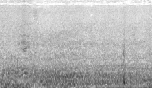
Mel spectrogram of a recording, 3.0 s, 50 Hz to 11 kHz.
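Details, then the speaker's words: Truck camper RV roof air conditioner on battery/inverter, set to cool on high, drawing about 41 A, cabin 80°F; steady loud whoosh of fan and compressor, no rattles or squeals — normal operation. "she's noisy so we're drawn about 41 in okay"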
